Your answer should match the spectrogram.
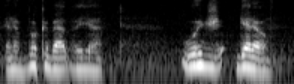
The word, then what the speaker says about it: Łódź: An Orthodox Jewish man from a photo in a book about the Łódź Ghetto. That's L-O-D-Z in Polish, pronounced Łódź.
